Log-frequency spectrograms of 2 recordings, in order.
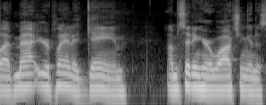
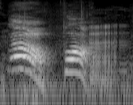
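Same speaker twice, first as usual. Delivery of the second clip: sudden high-pitched cry of revulsion; disgusted; 4 dB louder than usual. Real, not acted. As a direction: recoil from a foul smell with a yelp. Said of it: "That's disgusting".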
